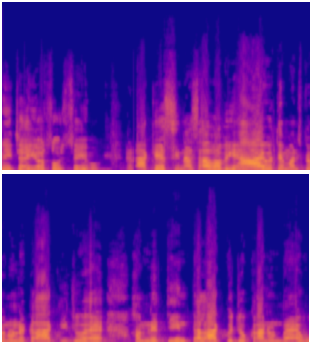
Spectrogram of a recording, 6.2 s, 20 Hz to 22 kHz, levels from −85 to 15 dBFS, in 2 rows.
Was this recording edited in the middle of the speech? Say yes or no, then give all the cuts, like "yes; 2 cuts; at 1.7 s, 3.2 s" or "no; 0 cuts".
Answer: no; 0 cuts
